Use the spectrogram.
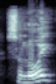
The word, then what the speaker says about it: Szalay: run by won by a guy called David Szalay but it's spelled differently it's spelled S Z A L A Y.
